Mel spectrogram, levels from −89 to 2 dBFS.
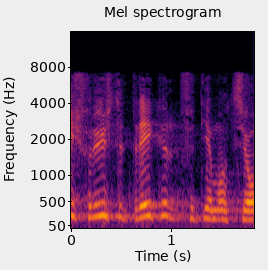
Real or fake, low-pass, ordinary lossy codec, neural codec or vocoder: real; 7.2 kHz; Opus, 64 kbps; none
